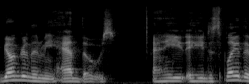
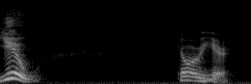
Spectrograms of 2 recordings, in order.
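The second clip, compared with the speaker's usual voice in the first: mock angry, furious mother voice; 3 semitones higher than usual. Retelling how a kid's mother called him over: imitating a furious mother. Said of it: "and she is furious".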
